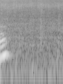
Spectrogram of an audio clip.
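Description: Sliced garlic and half an onion stir-frying in a hot pan, a steady hissing sizzle after a brief clack at the start, loud and close with no voices.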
